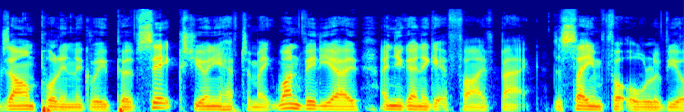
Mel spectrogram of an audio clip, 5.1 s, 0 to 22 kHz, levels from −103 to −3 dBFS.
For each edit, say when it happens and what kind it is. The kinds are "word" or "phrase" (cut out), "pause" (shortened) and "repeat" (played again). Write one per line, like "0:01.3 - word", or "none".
none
